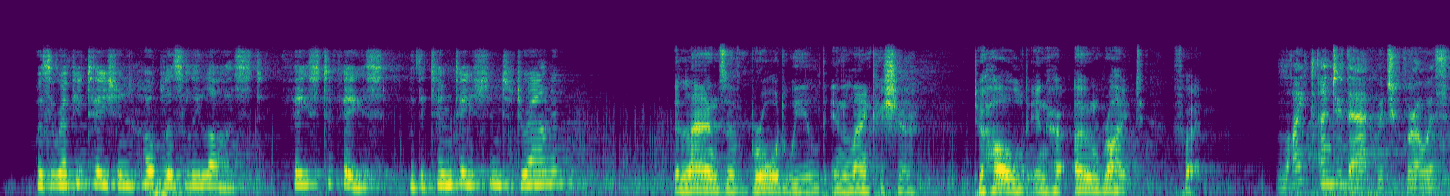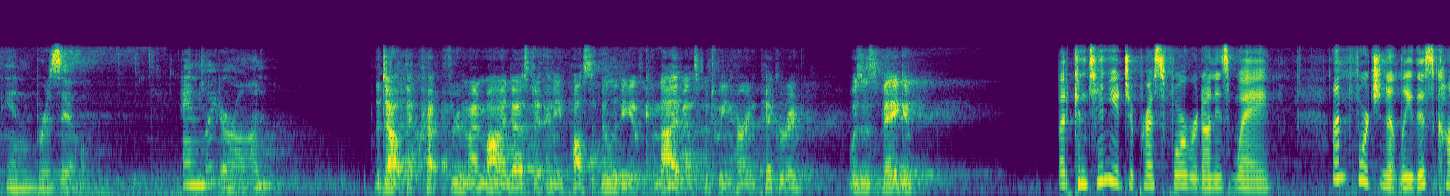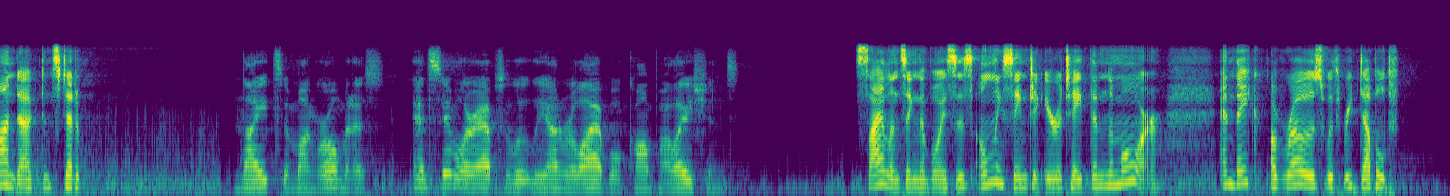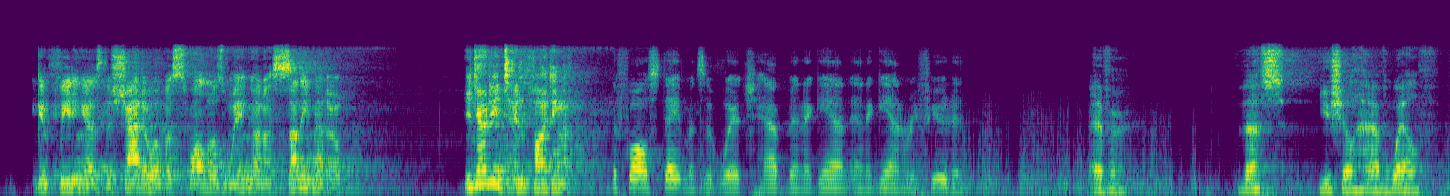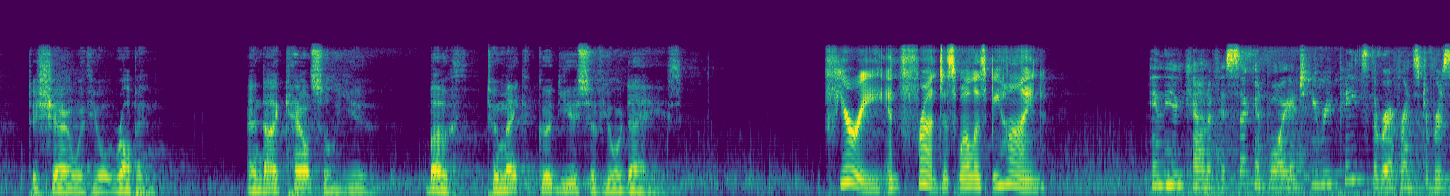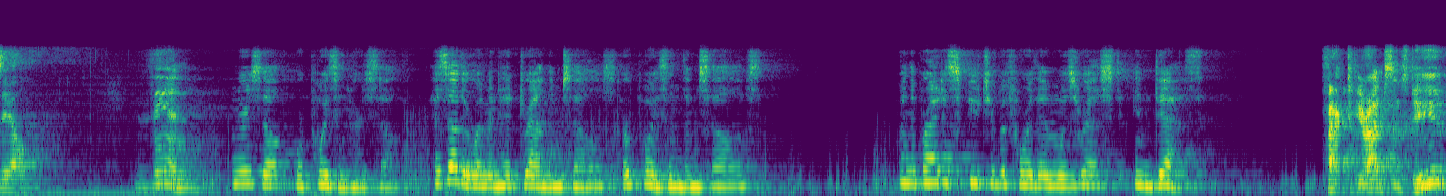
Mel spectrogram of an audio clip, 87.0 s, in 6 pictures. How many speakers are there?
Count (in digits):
6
